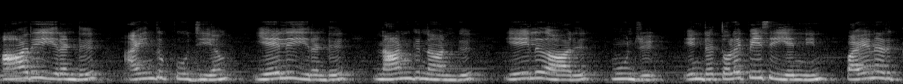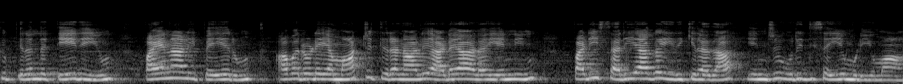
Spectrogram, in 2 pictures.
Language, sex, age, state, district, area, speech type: Tamil, female, 18-30, Tamil Nadu, Tiruvarur, urban, read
